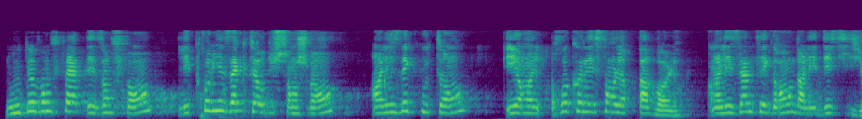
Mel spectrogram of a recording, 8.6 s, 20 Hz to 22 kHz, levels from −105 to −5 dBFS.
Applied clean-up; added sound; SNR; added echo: neural mask model DeepFilterNet 3.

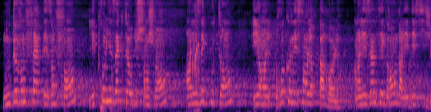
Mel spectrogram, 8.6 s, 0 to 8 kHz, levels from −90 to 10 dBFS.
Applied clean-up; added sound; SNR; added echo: none; Marimba, xylophone; 5 dB; reverberation time 2.6 s.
